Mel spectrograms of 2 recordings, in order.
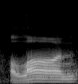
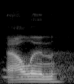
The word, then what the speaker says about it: Alan: Is it Elan? Is it Allen? What is it? The answer to that is it doesn't really matter. I say Elan, mostly because it's a portmanteau of aluminum anodized.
